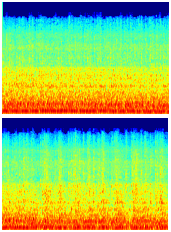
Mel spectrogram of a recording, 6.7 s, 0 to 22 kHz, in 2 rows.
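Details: Warm V8 after swapping to a 2-barrel carburetor, vacuum port patched and taped, choke nearly open: deep steady idle rumble with a slightly uneven lope. Runs smoothly enough but mixture still seems off, cause unconfirmed; slight smoke noted.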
